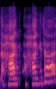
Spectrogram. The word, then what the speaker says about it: Haggadah: Haggadah? Is that how you Haggadah. Haggadah? Haggadah. Okay, I was close in my Yeah, pronunciation.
